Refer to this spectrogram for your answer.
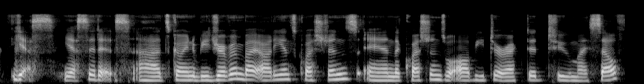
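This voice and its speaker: A woman talks at a moderate pace with fairly even intonation in an unremarkable speaking voice. The background is quiet. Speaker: young professionals panel organizer in water industry.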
